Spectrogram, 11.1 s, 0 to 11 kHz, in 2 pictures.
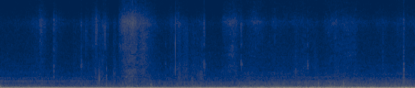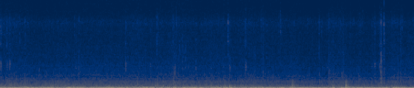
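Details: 2005 Buick Century at low speed: low, steady rumble under road noise with no clear rhythm; owner unsure whether it is a wheel bearing or the brake pads.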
